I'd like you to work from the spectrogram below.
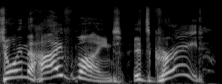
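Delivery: very high, loud, flamboyant voice with swooping pitch. Discussing a show with others, doing Ethan in a high-pitched flamboyant voice. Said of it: "that's my Ethan voice. It's just very high pitched, very flamboyant".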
